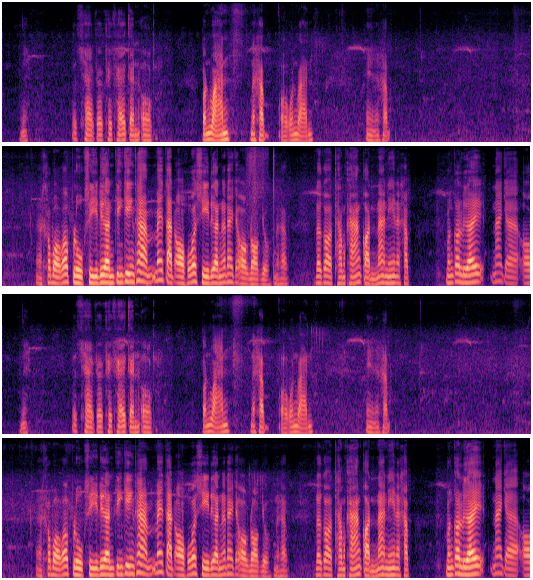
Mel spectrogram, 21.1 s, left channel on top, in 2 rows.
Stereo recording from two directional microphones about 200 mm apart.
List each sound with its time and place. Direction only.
1.4 s speech: 5° right (ahead or behind); by 3.1 s 10° left (ahead or behind)
4.0 s speech: 35° left (ahead or behind)
4.9 s speech: 25° left (ahead or behind); by 6.1 s 10° left (ahead or behind)
7.3 s speech: 5° left (ahead or behind)
11.3 s speech: centre (ahead or behind)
